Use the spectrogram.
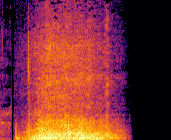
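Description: A single loud, grating scrape of a chair being dragged at night in a room with a child's crib, about a second long, with a rough, creaking screech. It stops abruptly into silence, with no one speaking.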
